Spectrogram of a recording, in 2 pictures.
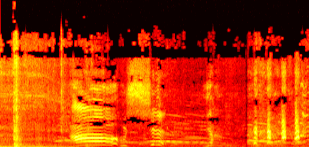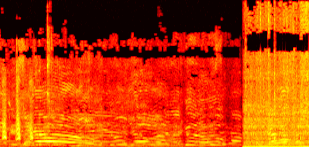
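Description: A young man laughs excitedly close by.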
